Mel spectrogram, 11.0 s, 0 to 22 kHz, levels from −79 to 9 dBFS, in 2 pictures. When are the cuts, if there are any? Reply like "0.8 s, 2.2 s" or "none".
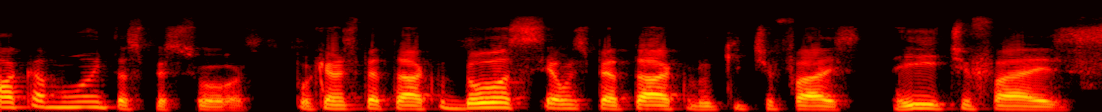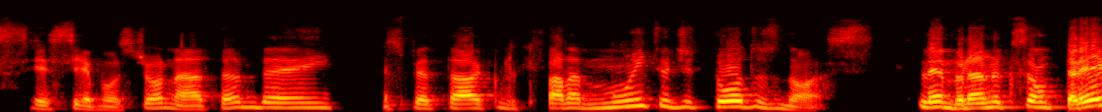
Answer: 7.4 s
